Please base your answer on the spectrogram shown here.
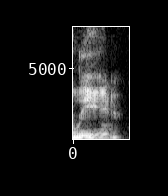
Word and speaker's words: Lied: it or at least heard of it elephant lead or lied for some reason it's spelled but pronounced lead I don't know I found this show to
